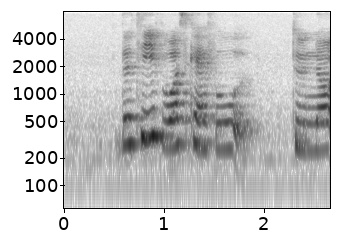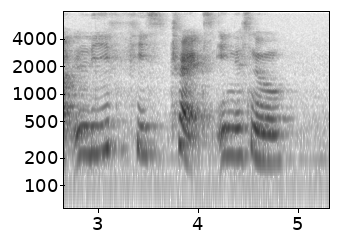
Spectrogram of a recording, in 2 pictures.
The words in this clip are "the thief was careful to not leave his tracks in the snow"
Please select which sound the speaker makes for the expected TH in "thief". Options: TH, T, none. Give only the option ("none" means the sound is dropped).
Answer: T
